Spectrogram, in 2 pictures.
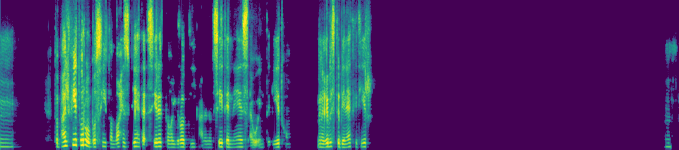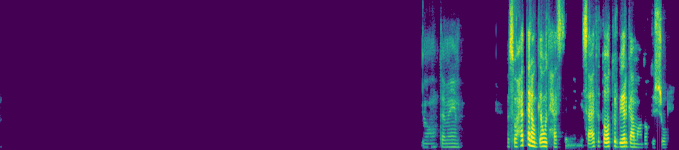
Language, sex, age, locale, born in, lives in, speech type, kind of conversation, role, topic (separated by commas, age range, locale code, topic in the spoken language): Arabic, female, 25-29, ar-EG, Egypt, Egypt, read, expert-assistant, asker, إزاي ممكن نعيد تصميم أماكن الشغل علشان تدعم الصحة النفسية أكتر وتقلل التوتر؟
